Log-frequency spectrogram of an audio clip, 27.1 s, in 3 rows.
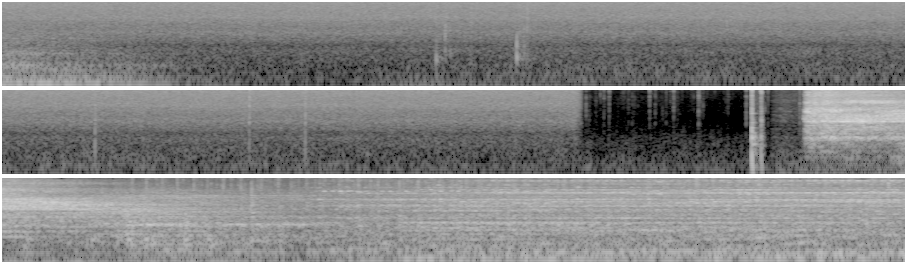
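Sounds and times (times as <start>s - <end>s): scary music: 0.0s - 1.8s, 17.0s - 27.0s
television static hissing: 0.0s - 14.8s.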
